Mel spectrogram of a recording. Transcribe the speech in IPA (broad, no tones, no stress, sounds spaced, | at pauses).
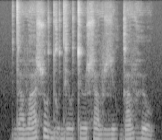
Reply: d a v a ɬ o d u d e ʊ̯ t ʏ ɬ a v ɮ i ʊ̯ ɡ a v ɦ ʏ ʊ̯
